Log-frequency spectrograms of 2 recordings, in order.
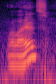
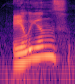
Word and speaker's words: Allianz: It's Allianz. – Alliance? – That's what I thought. But it's actually like a long A, so it's Aliens Field.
